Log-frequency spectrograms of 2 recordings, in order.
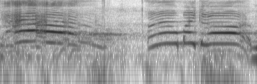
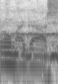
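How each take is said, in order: First: Very high mock scream, drawn out; hammed-up squeal of terror; imitated screaming. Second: Said in the usual way. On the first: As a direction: imitate a panicked crowd shrieking. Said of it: "like, screaming". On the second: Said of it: "they were not saying".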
